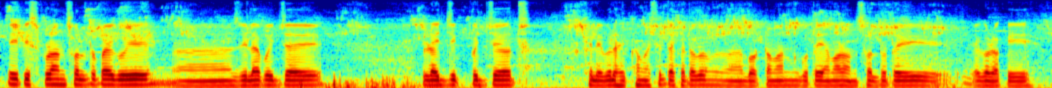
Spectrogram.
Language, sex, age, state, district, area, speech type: Assamese, male, 18-30, Assam, Charaideo, urban, spontaneous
